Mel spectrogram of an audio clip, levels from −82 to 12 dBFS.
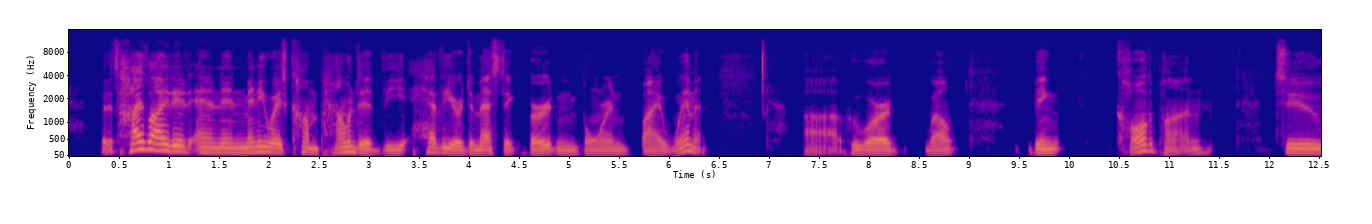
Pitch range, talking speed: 100-135 Hz, 110 wpm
